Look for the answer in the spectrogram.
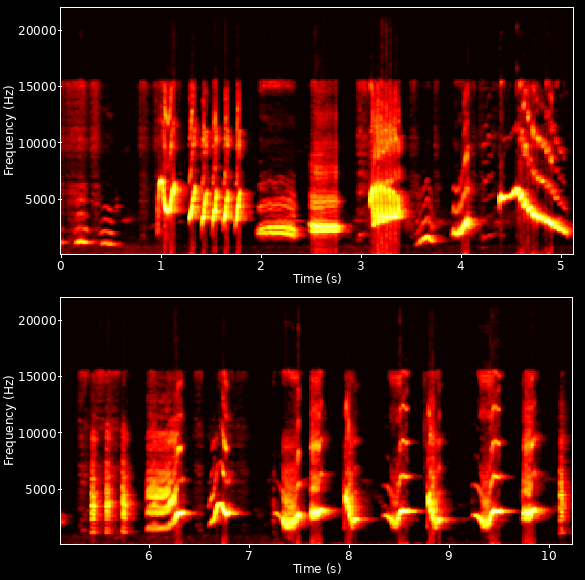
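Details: Lively Asian pied starling song, full of fill phrases and played as a lure to get starlings singing. Rapid mixed phrases: fast stuttering trills, buzzy bursts, high slurred whistles and a string of repeated clear downslurred notes.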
